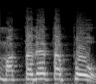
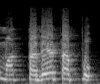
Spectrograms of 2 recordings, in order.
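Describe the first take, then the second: The two takes are said the same way.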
